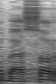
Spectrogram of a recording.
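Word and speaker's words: بصر: ada sifat basor basor dibacanya basor ya tulisannya bazaar Apa sifat Basori itu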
